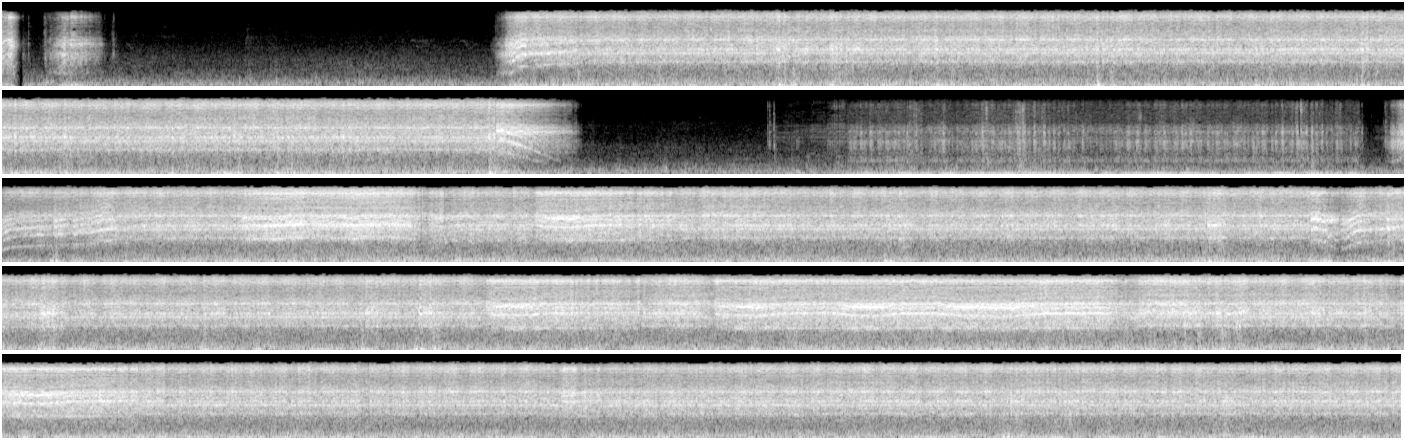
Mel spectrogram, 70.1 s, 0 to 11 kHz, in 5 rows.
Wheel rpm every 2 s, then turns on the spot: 30, 0, 80, 230, 230, 230, 230, 230, 230, 140, 0, 20, 20, 30, 180, 230, 230, 230, 230, 240, 170, 230, 230, 230, 230, 220, 230, 230, 230, 230, 230, 230, 230, 230, 230.
22-26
